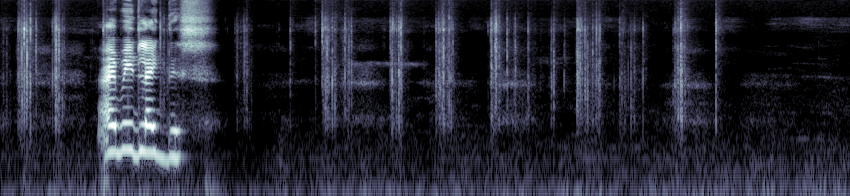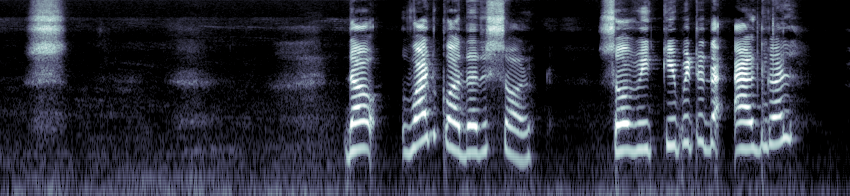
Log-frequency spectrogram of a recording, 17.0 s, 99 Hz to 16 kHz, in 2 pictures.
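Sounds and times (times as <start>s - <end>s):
plastic cube layers clicking: 0.0s - 7.3s.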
